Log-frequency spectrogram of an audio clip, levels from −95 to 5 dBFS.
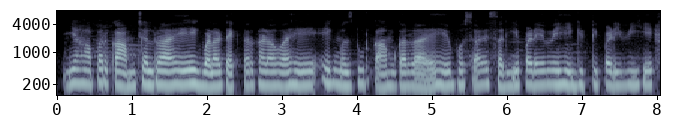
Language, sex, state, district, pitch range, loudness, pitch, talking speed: Hindi, female, Bihar, Sitamarhi, 185-195 Hz, -27 LUFS, 190 Hz, 210 wpm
